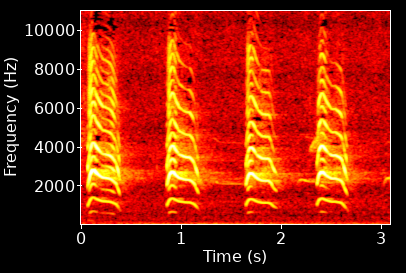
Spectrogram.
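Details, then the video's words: A common buzzard at hole 8 of a golf course in Amsterdam, Netherlands, gives four short, mewing, slightly downslurred calls, roughly one every three-quarters of a second, over a faint low rumble. "Mauwende Buizerd"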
